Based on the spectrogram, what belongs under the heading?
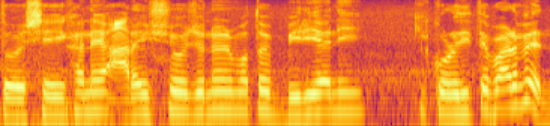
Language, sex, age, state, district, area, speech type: Bengali, male, 30-45, West Bengal, Kolkata, urban, spontaneous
